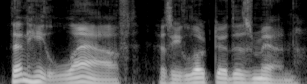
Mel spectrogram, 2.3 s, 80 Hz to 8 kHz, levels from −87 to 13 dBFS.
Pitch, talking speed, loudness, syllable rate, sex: 110 Hz, 235 wpm, -16 LUFS, 5.6 syllables/s, male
